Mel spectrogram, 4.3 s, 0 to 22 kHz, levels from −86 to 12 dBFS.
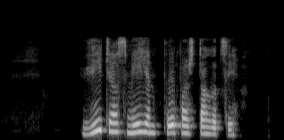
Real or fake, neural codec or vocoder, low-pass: fake; codec, 16 kHz, 4 kbps, X-Codec, WavLM features, trained on Multilingual LibriSpeech; 7.2 kHz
